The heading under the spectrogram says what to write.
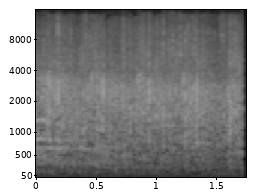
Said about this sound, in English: If you believe that, clap your hands to the Lord and give him great praise.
